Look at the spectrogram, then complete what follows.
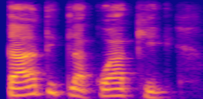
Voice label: tú vendrás a comer ta titlakuaki you will come to eat, Náhuatl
